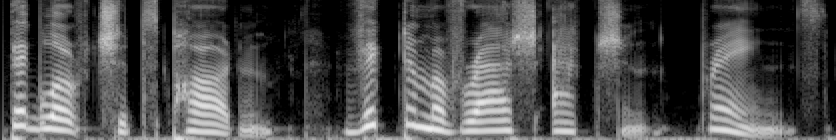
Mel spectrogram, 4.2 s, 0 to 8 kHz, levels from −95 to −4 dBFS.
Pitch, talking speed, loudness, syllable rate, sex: 205 Hz, 70 wpm, -20 LUFS, 3.4 syllables/s, female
